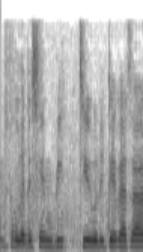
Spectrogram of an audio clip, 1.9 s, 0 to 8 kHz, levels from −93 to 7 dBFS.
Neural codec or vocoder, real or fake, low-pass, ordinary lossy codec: codec, 16 kHz, 1.1 kbps, Voila-Tokenizer; fake; none; none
